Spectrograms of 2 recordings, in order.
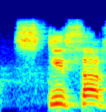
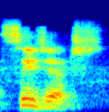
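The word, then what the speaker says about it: scissors: মানে কাঁচি কাঁচি সিজারস উচ্চারণটা স্কিস নয় সিজারস ম্যান অফ লেটার চিঠির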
